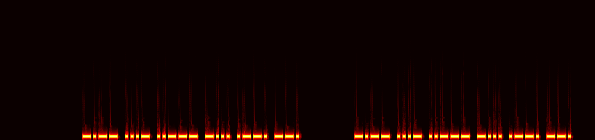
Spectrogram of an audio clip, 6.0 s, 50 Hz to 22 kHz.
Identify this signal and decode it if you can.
Morse code, heard as a keyed tone, about 42 wpm, 700 Hz. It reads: YV2BPG YV2BPG
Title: DXCC-100 Call Signs - 6 Characters - Repeated 2x - 45wpm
